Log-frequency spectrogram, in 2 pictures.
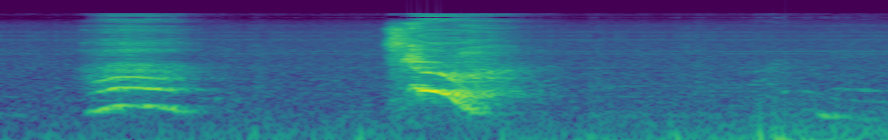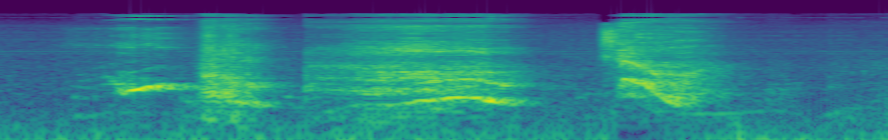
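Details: Six-month-old baby sneezing: a series of quick voiced gasps and bursts of air in close succession, several in a few seconds, over steady room noise.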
